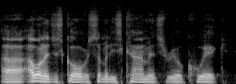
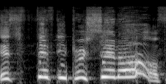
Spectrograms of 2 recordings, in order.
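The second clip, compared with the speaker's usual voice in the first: mock excited, voice-cracking, very high announcer voice; 6 dB louder than usual. Retell doing a voiceover in your new studio, trying to sound like him, imitating an excited voice, cracking. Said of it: "trying to sound like him when I got excited".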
